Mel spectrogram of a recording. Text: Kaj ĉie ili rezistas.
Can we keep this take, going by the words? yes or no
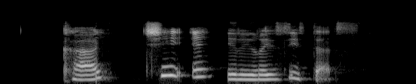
yes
